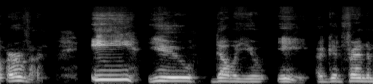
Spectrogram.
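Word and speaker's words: Euwe: This is a Smyslov, and he's playing Erva, a world champion. M. Erva. E-U-W-E. A good friend of mine who played chess with me for a while said it's pronounced Erva. I was calling him Yui, and he goes, "What?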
